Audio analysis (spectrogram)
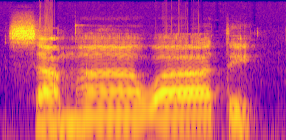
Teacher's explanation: ini adalah mad asli sebab ada fathah berdiri, panjangnya 1 alif atau 2 harokat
